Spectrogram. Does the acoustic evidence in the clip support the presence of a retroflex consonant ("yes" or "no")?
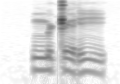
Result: yes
